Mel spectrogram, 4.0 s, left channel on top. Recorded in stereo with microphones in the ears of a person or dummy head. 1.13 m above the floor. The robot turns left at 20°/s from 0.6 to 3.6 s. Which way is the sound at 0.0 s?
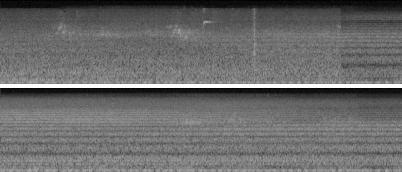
90° right.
